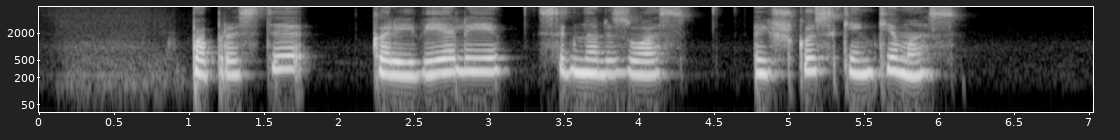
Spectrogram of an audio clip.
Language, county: Lithuanian, Vilnius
